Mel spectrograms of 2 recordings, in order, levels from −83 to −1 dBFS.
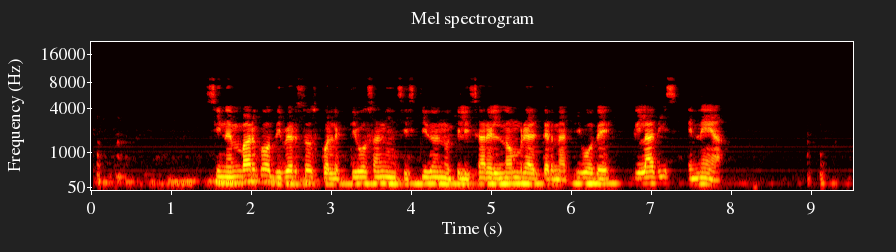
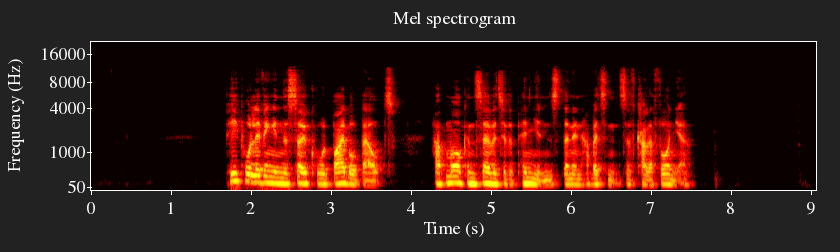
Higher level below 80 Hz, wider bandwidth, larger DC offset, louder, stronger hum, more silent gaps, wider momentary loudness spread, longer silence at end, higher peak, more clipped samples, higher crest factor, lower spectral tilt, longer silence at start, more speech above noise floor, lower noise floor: first, -60 dBFS vs -66 dBFS; second, 9 kHz vs 12 kHz; neither; about the same, -26 LUFS vs -26 LUFS; neither; neither; first, 19 LU vs 9 LU; second, 0.2 s vs 1.6 s; about the same, -8 dBFS vs -10 dBFS; neither; about the same, 20 dB vs 18 dB; first, -7 dB/octave vs -5.5 dB/octave; second, 0.05 s vs 1.7 s; second, 41 dB vs 63 dB; second, -67 dBFS vs -88 dBFS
